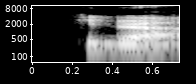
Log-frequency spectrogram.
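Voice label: "hidra", Malay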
